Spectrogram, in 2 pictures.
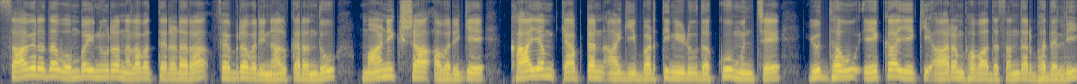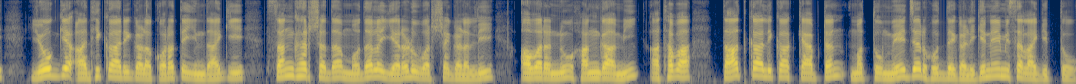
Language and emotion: Kannada, neutral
